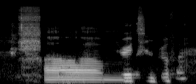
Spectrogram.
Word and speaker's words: Jurickson Profar: I was thinking about shout out me for pronouncing his name correctly. One shot. Jurickson Profar.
